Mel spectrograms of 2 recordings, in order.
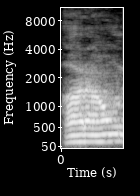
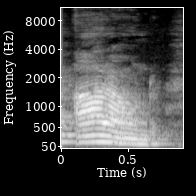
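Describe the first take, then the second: First: The word starts with a short uh vowel. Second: The word starts with a long aa vowel.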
